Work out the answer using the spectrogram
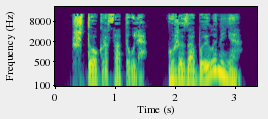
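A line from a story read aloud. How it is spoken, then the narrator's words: Insinuating question. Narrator (Russian): вкрадчиво переспросил водитель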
